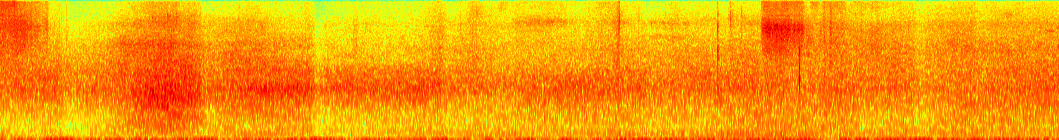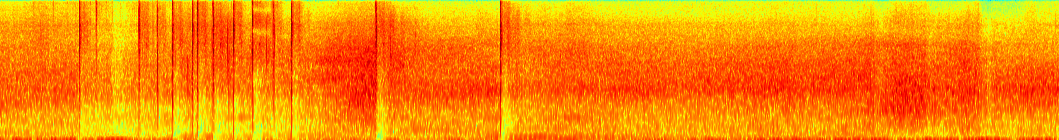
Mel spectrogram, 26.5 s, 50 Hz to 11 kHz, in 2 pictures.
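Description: Small category 1 ground fireworks going off: short hissing spurts and, about halfway through, a quick run of a dozen or so sharp crackles followed by two single cracks, over a steady low rumble.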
